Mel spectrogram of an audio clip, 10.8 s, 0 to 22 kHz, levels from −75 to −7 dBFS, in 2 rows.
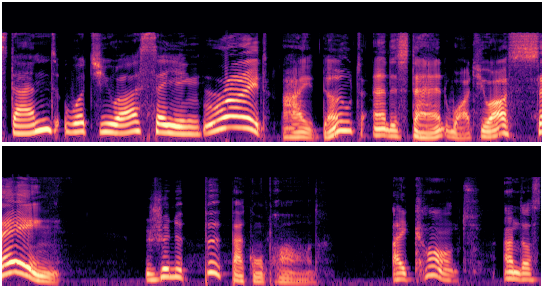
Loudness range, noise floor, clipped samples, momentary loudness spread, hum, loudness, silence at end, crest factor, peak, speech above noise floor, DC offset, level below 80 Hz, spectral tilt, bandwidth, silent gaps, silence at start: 9 LU; -52 dBFS; under 0.1%; 14 LU; none; -13 LUFS; 0 s; 14 dB; 0 dBFS; 39 dB; under 0.1%; -42 dBFS; -6 dB/octave; 10 kHz; none; 0 s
